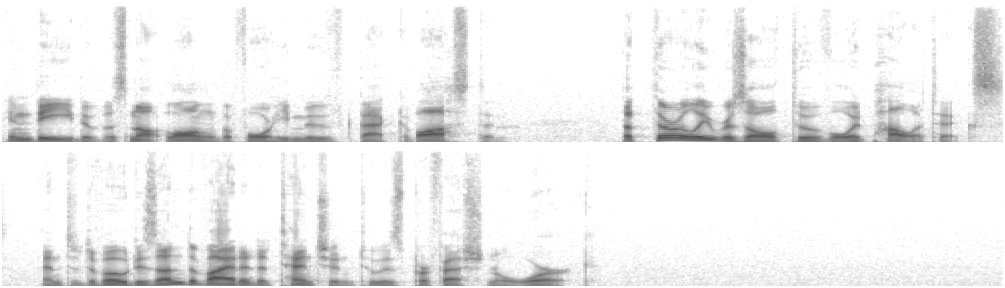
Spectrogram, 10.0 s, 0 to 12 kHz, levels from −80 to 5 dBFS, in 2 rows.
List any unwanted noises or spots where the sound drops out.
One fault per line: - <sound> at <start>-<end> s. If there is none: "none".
none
